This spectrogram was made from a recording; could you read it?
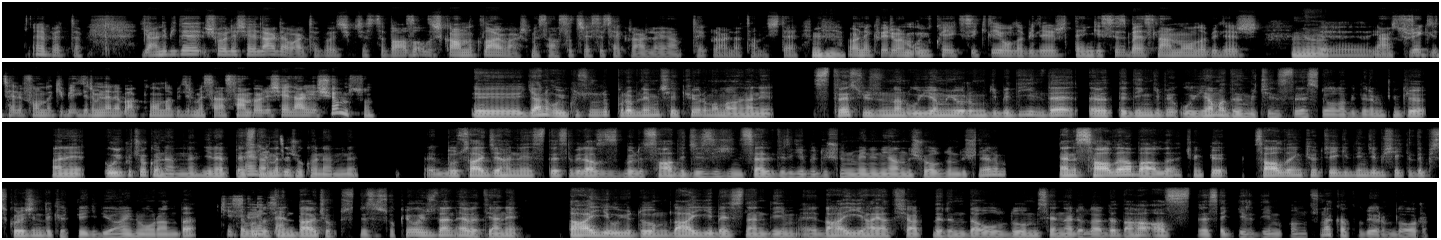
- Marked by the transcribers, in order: tapping; other background noise
- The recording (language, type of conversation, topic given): Turkish, podcast, Stres sonrası toparlanmak için hangi yöntemleri kullanırsın?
